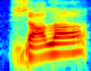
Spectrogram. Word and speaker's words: शाला: कि पहला यहाँ है शाला स्वास्थ्य परीक्षण अभियान। शाला है ना, उच्चारण का ध्यान रखना, ये साला नहीं है, शाला स्वास्थ्य, साले का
